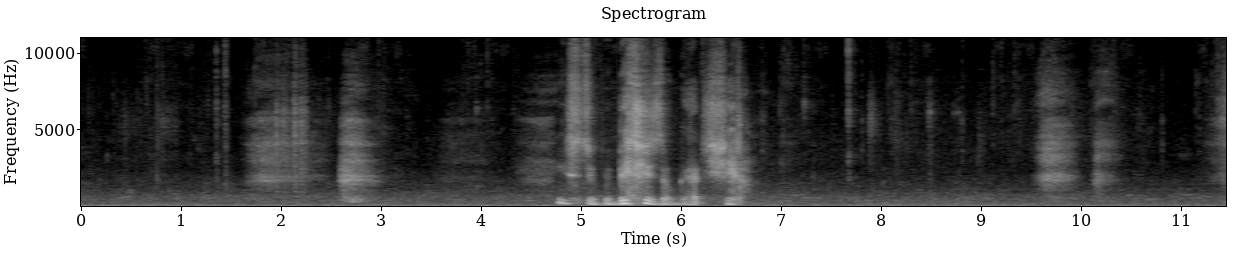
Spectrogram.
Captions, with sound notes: (inhales and exhales) You stupid bitches don't got shit on me.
